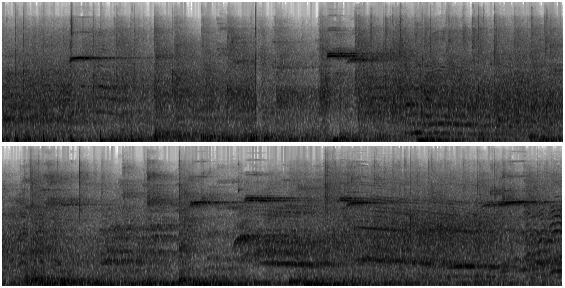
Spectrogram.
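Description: Young women call out to each other across the court.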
